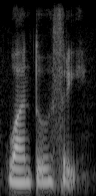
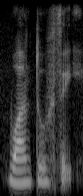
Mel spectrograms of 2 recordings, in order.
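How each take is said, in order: First: The voice is processed to sound warmer and fuller. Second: The voice is processed to sound brighter and crisper. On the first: "microphone test with warm voice enhancer" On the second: "voice enhancer set to clear"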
